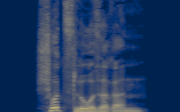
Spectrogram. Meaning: strong dative masculine/neuter singular comparative degree of schutzlos
- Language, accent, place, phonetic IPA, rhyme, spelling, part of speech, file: German, Germany, Berlin, [ˈʃʊt͡sˌloːzəʁəm], -ʊt͡sloːzəʁəm, schutzloserem, adjective, De-schutzloserem.ogg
